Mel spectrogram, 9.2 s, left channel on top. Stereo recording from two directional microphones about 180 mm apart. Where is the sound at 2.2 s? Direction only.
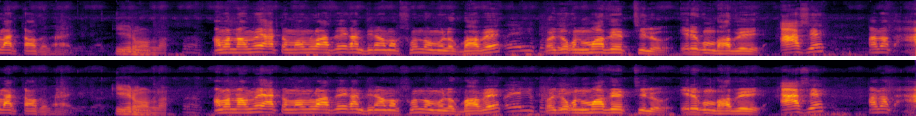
15° left (ahead or behind).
